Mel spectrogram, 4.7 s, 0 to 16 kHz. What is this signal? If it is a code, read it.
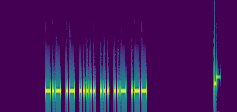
Morse code, heard as a keyed tone, about 36 wpm, 700 Hz. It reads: KA5SUW
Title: USA Call Signs - 6 Characters - 2x Character Spacing - 35wpm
